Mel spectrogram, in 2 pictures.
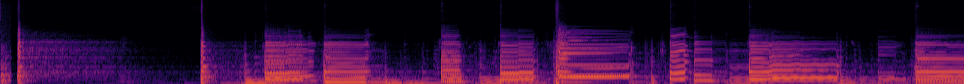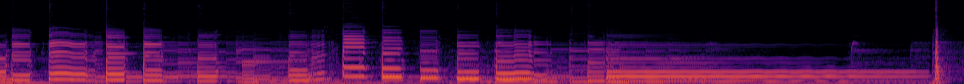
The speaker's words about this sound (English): Yeah. So that's a tube. Tube reverb unit. Yeah. And it does much more subtle stuff too. Yeah, but it definitely has more flexibility than say a Fender. Yeah, it's reverb much unit. Warmer. It's got a bunch more bottom in the tone knob alone.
